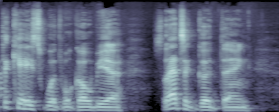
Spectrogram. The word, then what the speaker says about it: Nwokobia: I had to stop there and remember, you don't pronounce the N. It's just Nwokobia out of SMU.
